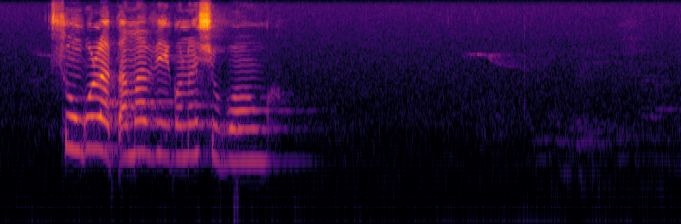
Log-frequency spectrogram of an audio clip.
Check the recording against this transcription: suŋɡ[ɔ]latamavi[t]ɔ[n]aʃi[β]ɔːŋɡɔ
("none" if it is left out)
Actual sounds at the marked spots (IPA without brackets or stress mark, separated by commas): u, k, n, β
